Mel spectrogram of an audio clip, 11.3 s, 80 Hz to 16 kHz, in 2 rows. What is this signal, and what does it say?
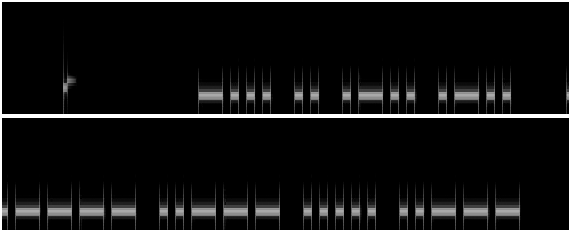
Morse code, heard as a keyed tone, about 15 wpm, 700 Hz. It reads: BILL 1252
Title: CWT Exchange 15wpm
